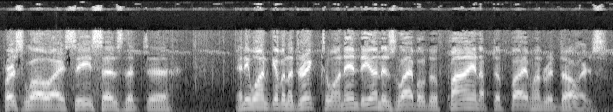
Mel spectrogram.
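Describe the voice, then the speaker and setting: An actor playing a calm, shrewd frontier marshal in a 1950s radio western, talking dryly and firmly. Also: male voice, medium pitch, unhurried. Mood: steady. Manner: calm, dry and firm. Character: steady frontier lawman, grown man, calm and shrewd. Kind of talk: 1950s radio drama acting. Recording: faint hiss of an old radio recording.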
